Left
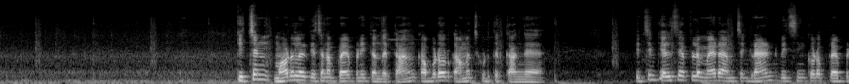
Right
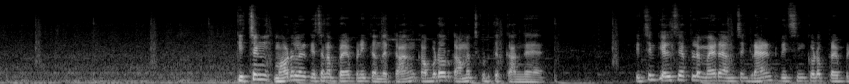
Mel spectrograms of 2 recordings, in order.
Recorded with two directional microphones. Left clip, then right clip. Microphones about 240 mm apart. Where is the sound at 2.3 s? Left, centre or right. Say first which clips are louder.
Left 4 dB; centre.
